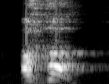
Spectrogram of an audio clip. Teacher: ह गले पे जोर पड़ रहा है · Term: विसर्ग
